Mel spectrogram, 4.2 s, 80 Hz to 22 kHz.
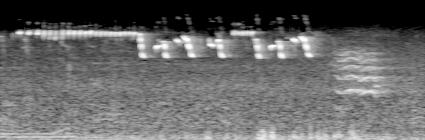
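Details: European goldfinch singing at the Copa Federacion competition, 3 March 2013, placed second runner-up in the Amarillo Completo class. A very high, rapid trill opens into quick down-slurred twittering notes, ending on a buzzier note over a low background murmur.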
